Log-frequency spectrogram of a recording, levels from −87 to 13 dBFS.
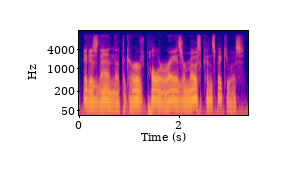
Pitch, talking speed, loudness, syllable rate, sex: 100 Hz, 195 wpm, -16 LUFS, 5.0 syllables/s, male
